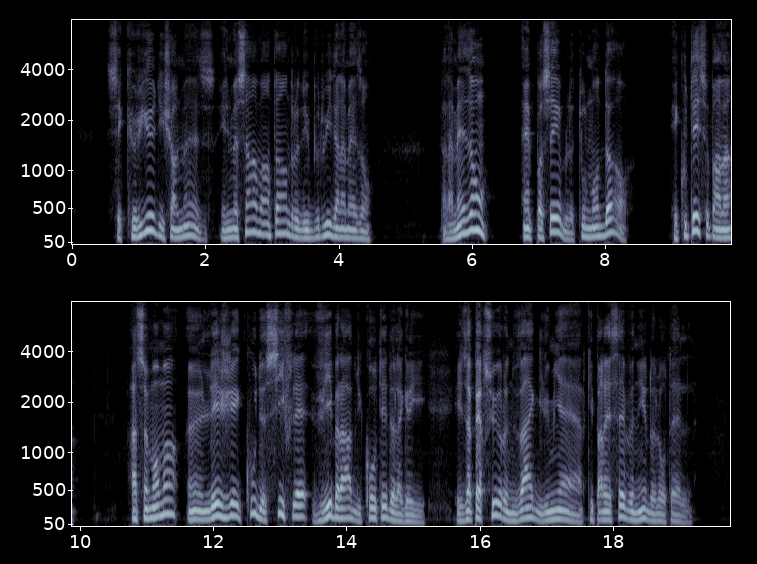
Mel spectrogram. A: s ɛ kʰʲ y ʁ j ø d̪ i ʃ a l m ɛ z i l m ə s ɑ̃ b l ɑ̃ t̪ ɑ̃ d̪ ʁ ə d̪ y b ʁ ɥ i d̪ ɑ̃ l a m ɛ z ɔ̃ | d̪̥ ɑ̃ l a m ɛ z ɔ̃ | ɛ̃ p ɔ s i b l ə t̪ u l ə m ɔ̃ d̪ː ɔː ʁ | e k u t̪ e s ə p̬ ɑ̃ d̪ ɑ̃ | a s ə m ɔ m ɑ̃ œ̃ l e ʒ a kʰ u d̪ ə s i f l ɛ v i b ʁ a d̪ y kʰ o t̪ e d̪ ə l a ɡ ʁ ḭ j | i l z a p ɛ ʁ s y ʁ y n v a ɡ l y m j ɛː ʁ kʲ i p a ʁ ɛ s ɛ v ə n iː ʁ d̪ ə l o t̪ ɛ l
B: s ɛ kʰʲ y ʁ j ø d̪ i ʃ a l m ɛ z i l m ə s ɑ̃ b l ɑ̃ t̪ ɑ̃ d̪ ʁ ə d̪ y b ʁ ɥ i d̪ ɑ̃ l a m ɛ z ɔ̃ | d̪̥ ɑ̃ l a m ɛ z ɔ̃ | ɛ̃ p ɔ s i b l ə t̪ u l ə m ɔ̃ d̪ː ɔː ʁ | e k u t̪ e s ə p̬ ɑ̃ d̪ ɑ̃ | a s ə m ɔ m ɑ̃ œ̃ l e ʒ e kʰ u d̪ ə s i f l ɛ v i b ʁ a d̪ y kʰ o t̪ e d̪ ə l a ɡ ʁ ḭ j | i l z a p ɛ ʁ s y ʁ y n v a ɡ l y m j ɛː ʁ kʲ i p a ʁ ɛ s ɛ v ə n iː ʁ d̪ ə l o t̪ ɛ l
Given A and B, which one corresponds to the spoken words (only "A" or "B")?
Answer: B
